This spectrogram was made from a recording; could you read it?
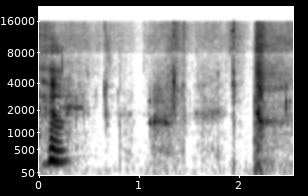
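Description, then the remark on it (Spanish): Wet chewing on a juicy piece of lemon, with a few short crunchy bursts spread over a couple of seconds, opening with a brief voiced murmur. “Mastica. Mastico, joder.”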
